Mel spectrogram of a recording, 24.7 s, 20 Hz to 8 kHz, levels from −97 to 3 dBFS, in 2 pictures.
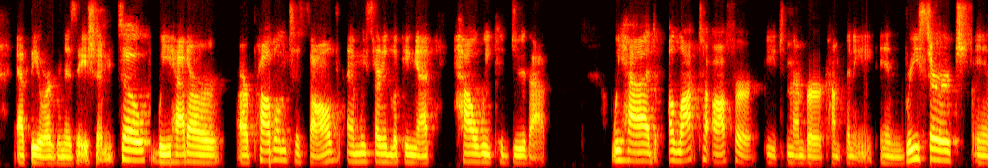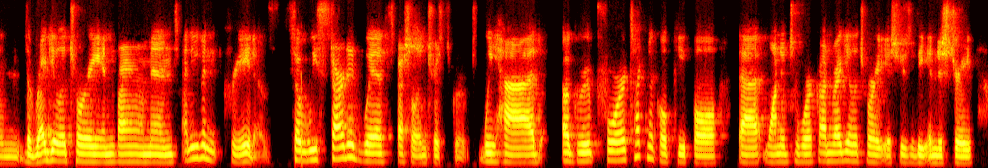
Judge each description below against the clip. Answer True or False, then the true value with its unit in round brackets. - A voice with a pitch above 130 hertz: True (140 Hz)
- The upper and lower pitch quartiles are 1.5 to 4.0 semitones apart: True (3.7 semitones)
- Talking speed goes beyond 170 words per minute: False (155 wpm)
